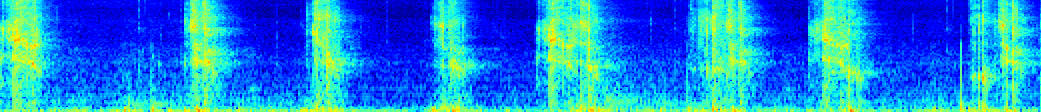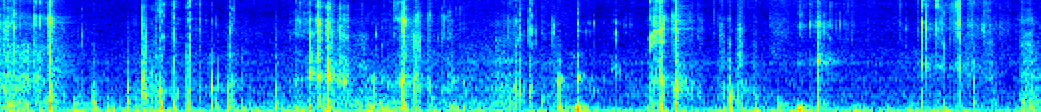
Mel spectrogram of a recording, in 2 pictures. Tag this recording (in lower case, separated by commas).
mastication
